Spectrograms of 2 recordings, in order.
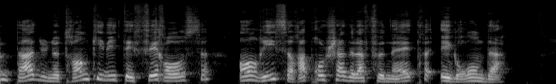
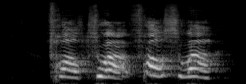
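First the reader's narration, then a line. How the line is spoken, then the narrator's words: Delirious screaming. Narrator (French): hurla Jeanne délirante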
